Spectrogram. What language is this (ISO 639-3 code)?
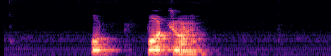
gju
